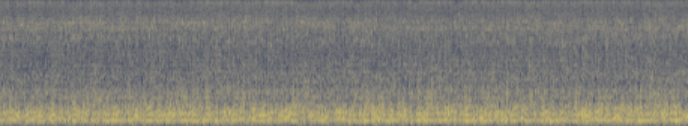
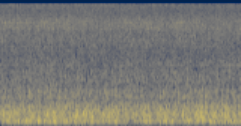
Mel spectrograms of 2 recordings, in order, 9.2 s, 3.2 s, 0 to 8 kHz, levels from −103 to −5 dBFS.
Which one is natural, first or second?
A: second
